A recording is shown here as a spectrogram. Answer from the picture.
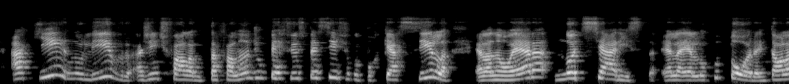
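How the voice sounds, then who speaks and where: A woman projects her raised voice with a bright, sharp tone. Her intonation is lively. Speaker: book channel host, former radio and news journalist. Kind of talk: casual chat. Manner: fast.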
